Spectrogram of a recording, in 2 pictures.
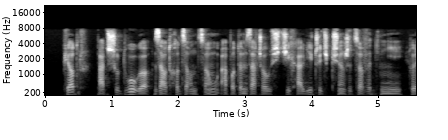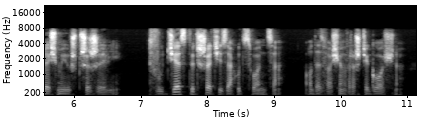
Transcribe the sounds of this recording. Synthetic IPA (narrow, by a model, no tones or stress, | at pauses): pʲjɔt̪ɾpatʂɘwd̪wuɡɔzaɔt̪xɔd̪zɔnt̪sɔ̰̃w̃a̰pɔt̪ɛmzat͡ʂɔwɕt͡ɕixalʲit͡ʂɘt͡ɕkɕɛ̃w̃ʐɘt̪sɔvɛd̪ɲit̪uɾɛɕmɘjuʂpʂɛʐɘ̰lʲḭ | d̪̥vud͡ʑɛst̪ɘtʂɛt͡ɕiza̰xut̪swɔ̰ɲt̪sa̰ | ɔ̰d̪ɛzvawɕɛvɾɛʂt͡ɕɛɡwɔɕnɔ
